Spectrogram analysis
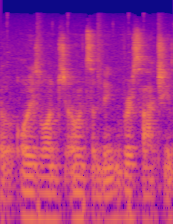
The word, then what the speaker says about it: Versace: I also want to own it like something Versace like I always want to own something Versace like me me like a shirt from them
